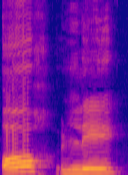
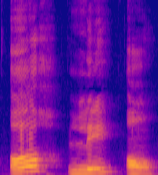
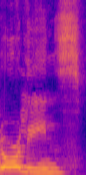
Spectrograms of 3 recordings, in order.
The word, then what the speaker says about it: Orléans: And then we have Orléans. Orléans. No, it's not Orleans. It's not New Orleans or Orleans. The S is not pronounced.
